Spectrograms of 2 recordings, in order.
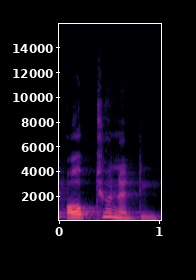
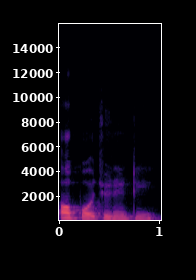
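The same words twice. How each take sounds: First: The word is said in a standard accent. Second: The word is said in an Indian accent. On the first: The speaker calls it right. "इसका सही pronounce" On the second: The speaker calls it wrong. "It's not"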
